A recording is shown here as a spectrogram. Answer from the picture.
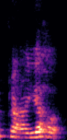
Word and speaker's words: प्रायः: अब जैसे कि उदाहरण के तौर पे मैंने लिखा है यहां पे प्रायः इसका हम उच्चारण कैसे करते हैं? प्रायः यहां पे प्रातः ध्वनि आ रही है ना ह की।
